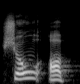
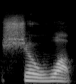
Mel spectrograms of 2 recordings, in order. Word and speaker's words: show up: show up show up. 그리고 show up 이렇게 나눠서 발음하지 마시고요. 연결해서 show up show up 두 번째 소리가 업이 아니라 마치업처럼 들리죠.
